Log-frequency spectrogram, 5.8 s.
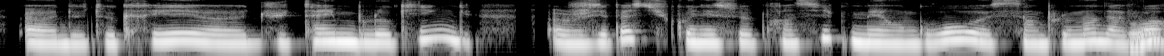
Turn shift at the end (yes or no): no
